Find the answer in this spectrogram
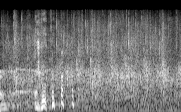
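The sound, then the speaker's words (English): Audience applause for a speaker's family at a talk, a soft, even patter of clapping after a voice speaks briefly at the start. “They've given me over this last year, and you can clap if you want.”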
